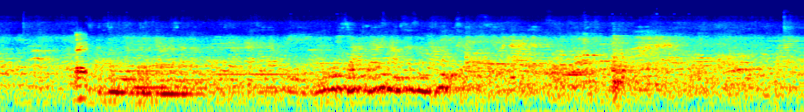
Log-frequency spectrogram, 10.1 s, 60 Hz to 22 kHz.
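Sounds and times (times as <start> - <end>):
woman speaking into a microphone: 1.2 - 6.9.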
